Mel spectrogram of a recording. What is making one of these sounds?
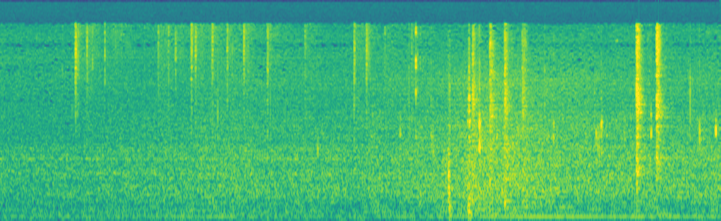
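A cat's paws pad softly on pavement.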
